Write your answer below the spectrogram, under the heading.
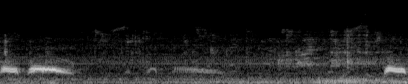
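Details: Spotted dove during decoy luring, with a short hoot and a longer falling coo, then a quiet stretch with a faint distant coo and soft rustling before one more clipped hoot at the end.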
